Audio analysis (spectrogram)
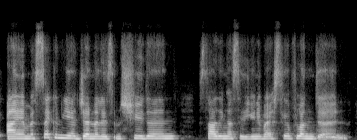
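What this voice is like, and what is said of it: Greek accent speaking English. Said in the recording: “Some of you might wonder where the accent comes from. I am Greek.”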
